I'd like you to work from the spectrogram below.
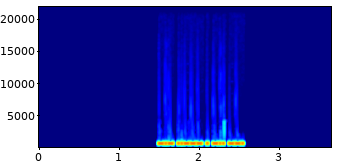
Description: Morse code, heard as a keyed tone, about 56 wpm, 700 Hz. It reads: K2EDG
